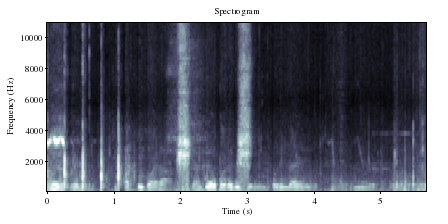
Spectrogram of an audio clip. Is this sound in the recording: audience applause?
no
